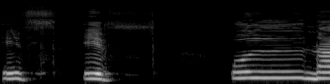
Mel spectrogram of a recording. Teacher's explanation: یہاں پر ذال ہے، زا نہیں ہے، از نہیں کرنا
